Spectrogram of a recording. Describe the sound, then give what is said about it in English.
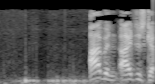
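A low, rumbling fart that flutters for about a second, then gives way to loud voices, from someone who ate a lot of broccoli about an hour earlier. “They usually don't smell as bad as they sound, though.”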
